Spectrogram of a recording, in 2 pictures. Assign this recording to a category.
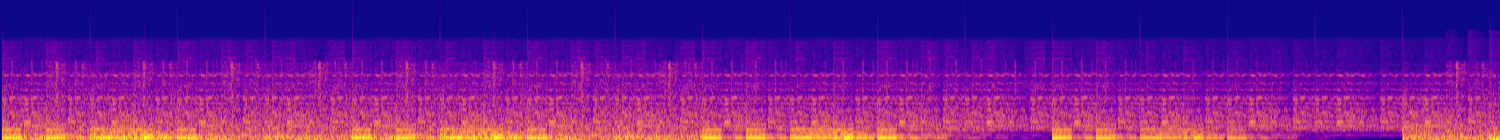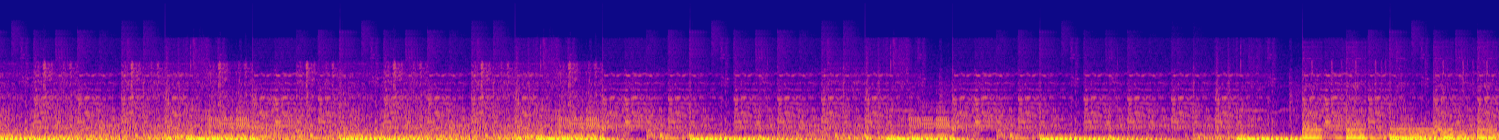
Music > Multiple instruments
